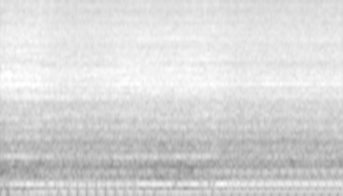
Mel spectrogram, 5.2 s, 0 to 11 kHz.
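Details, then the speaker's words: Jeep V8 idling through new open true dual exhaust, recorded up front; uneven lope with occasional stumble and visible shake; cause was the injection setting being wrong in the tune; misfire at idle. "It actually sounds pretty good, other than the miss."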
